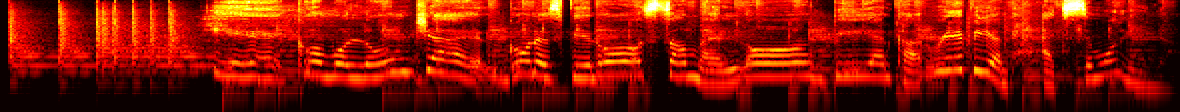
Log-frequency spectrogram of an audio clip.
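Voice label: jamaican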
